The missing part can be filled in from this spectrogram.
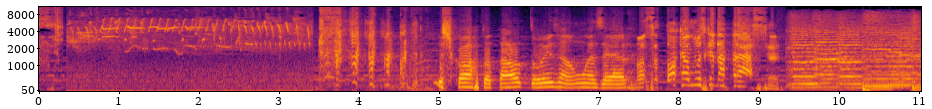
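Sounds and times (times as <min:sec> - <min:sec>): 
Australian bird mimicking a dial-up modem: 0:00.0 - 0:03.5
laughter: 0:03.5 - 0:05.2
speech: 0:05.0 - 0:10.0.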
